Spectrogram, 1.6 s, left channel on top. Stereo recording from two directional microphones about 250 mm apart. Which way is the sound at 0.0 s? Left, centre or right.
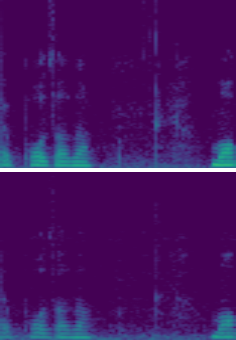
Left.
